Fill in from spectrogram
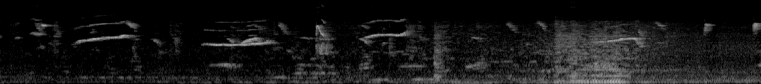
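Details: Captive olive-backed sunbird on a nectar diet in shooting-style song: a run of high rising and falling whistled slurs and sharp chips, followed by a human voice and rustling noise near the end.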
